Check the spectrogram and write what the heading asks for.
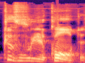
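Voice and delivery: loud, high-pitched question; cried-out demand. A narrator's reading. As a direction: cry out, demanding an answer. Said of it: "s'écria Philippe".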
